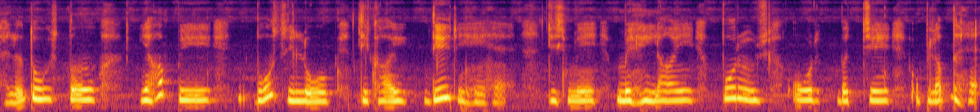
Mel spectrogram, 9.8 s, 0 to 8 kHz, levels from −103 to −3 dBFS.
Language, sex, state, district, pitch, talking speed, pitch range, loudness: Hindi, male, Chandigarh, Chandigarh, 215 Hz, 110 wpm, 210-235 Hz, -16 LUFS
